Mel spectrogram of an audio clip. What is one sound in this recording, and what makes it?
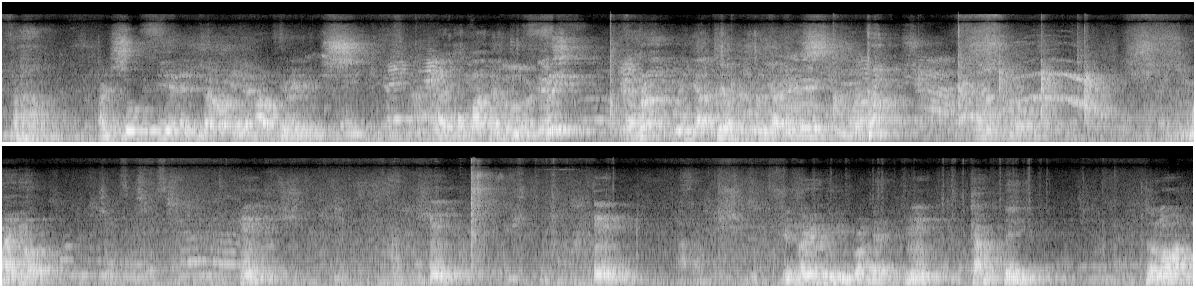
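A crowd of men and women chatter and call out together nearby in a large echoing hall.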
